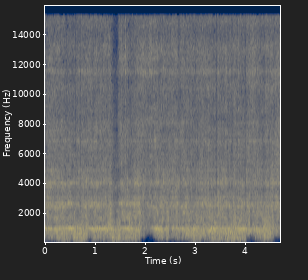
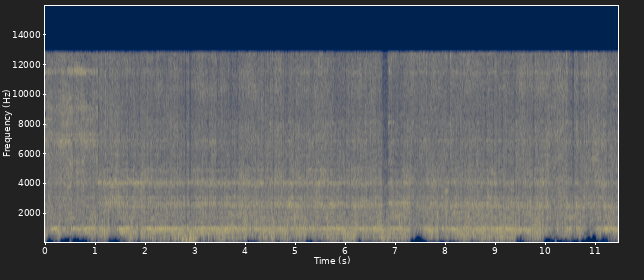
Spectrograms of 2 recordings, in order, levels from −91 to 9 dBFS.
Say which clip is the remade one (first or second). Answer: first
